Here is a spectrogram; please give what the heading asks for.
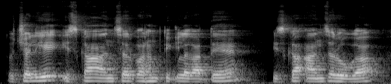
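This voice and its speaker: A middle-aged man teaches an exam-prep class, his voice sitting a touch higher than most men's. His throat is sore. He reads each question out slowly and warmly calls his students beta. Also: little pitch movement. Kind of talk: exam-prep lesson in Hindi mixed with English.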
